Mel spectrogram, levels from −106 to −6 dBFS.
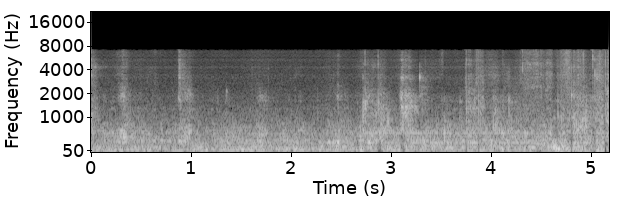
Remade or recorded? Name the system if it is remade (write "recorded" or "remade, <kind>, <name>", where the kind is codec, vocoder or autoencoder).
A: remade, codec, DAC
